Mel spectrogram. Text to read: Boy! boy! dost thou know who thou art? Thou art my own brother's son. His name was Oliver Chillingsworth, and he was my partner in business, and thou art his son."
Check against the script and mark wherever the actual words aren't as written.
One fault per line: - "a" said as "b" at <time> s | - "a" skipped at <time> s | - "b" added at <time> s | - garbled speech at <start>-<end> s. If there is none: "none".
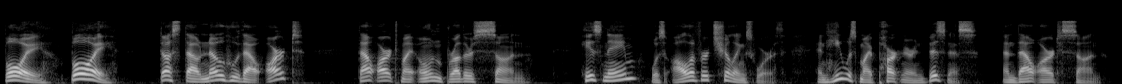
- "his" skipped at 10.6 s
